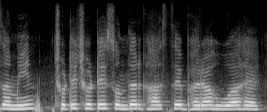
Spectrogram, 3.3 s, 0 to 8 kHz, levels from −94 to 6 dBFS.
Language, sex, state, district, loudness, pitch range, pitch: Hindi, female, Uttar Pradesh, Lucknow, -13 LUFS, 255-280 Hz, 265 Hz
